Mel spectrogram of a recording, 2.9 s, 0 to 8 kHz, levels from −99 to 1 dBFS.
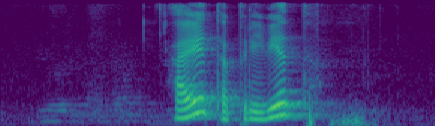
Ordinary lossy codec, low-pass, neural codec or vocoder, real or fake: none; 7.2 kHz; none; real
